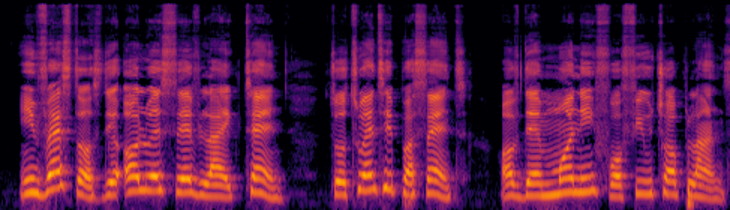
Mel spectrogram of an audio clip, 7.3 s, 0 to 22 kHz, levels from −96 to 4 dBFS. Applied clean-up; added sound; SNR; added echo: none; none; none; none.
